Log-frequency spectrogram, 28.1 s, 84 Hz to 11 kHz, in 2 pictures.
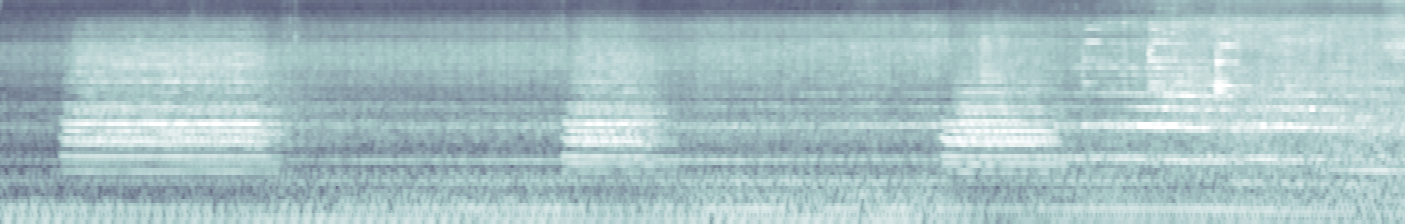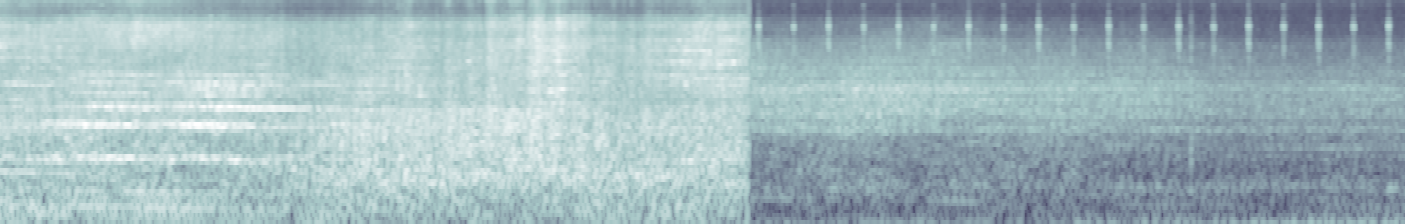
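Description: Diesel freight locomotive sounding its horn three times as it approaches: one long blast, then two short ones. Then the locomotives and double-stack cars pass close by with a loud engine rumble and wheel noise. About 21 seconds in, the sound drops suddenly to a quieter steady rumble.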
